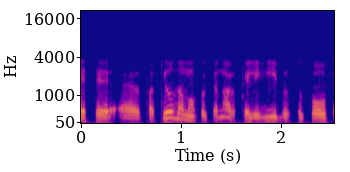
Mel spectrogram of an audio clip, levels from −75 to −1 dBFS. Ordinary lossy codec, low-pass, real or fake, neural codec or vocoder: AAC, 24 kbps; 3.6 kHz; fake; vocoder, 22.05 kHz, 80 mel bands, WaveNeXt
